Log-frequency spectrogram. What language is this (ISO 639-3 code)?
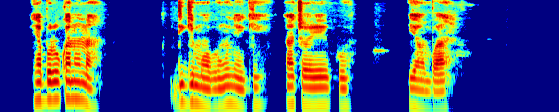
ibo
